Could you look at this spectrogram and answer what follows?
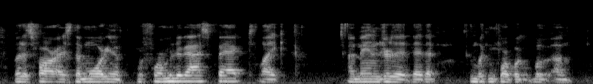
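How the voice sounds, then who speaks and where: The speaker has an American accent, a somewhat breathy voice, and monotone, flat intonation. The pace is fairly quick, broken by long, frequent pauses. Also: man, medium pitch for a man. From Maryland, US. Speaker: filmmaker and trivia competitor. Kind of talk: interview. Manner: halting, many fillers.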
